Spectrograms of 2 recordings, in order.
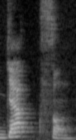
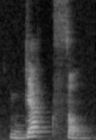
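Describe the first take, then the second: Both takes have the same delivery.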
